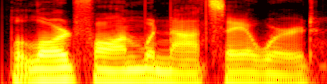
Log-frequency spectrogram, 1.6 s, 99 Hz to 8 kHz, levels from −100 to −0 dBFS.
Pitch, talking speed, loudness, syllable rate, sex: 95 Hz, 295 wpm, -18 LUFS, 5.2 syllables/s, male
